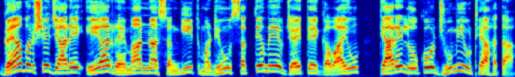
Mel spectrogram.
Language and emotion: Gujarati, neutral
